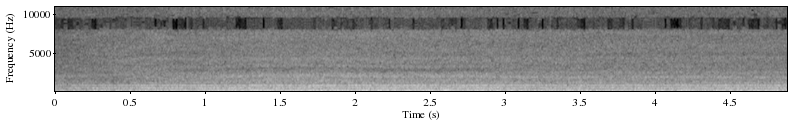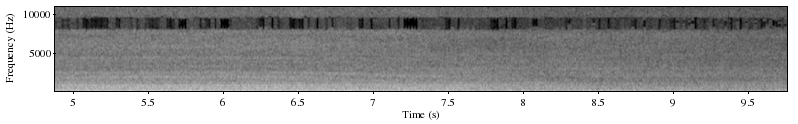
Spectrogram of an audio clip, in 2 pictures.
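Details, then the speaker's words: Suburban SF-30 camper furnace bench-tested on a battery with no propane connected: blower roars steadily while the igniter ticks about four times a second, sparking but nothing lights; expected without gas. "it's not lighting I don't have the propane hooked up I just wanted to show you that everything is working"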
